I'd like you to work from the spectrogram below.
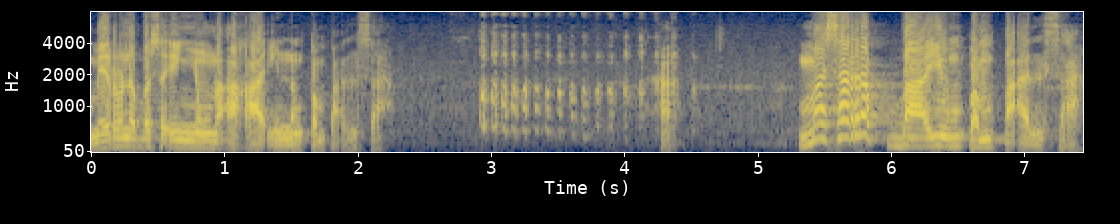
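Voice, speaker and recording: A man's voice: fairly high pitch, pushed and bright. A man hosting a comedic devotional talk, playfully quizzing his listeners and switching into English. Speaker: devotional host.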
